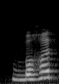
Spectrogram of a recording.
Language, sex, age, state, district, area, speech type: Punjabi, female, 18-30, Punjab, Shaheed Bhagat Singh Nagar, urban, spontaneous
